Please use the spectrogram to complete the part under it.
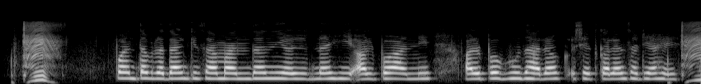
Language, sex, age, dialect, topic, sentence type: Marathi, female, 18-24, Varhadi, agriculture, statement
